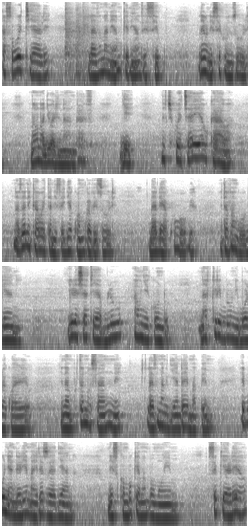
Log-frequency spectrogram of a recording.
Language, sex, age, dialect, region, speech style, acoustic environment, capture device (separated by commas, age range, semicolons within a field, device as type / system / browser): Swahili, female, 25-34, Kenya - Nairobi Sheng-influenced, Kenya, relaxed, nature, mobile / Linux / Chrome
